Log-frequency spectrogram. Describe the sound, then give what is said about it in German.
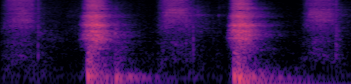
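Slow, deliberate breathing, in through the nose and out through the mouth, with about five breaths. Two strong, airy breaths alternate with softer ones in an even rhythm, with no talking. “Und jetzt beginne ich einatmen durch die Nase, ausatmen durch den Mund.”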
